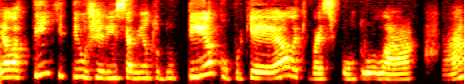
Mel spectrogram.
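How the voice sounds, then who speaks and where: At a moderate pace, a woman talks in a fairly high, somewhat breathy voice with ordinary pitch variation. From southern Brazil, Porto Alegre. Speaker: psychologist, live stream host. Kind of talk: live stream conversation. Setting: online live video stream.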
